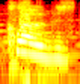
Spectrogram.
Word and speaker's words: clothes: 它的发音你只要做一个咬舌的那个辅音 clothes 然后舌头滑回去，然后做一个 z 音 clothes。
